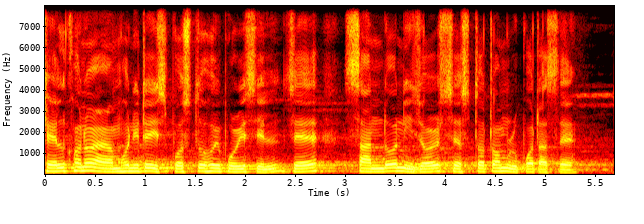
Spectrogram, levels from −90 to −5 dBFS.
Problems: constant background noise, background conversations at intervals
